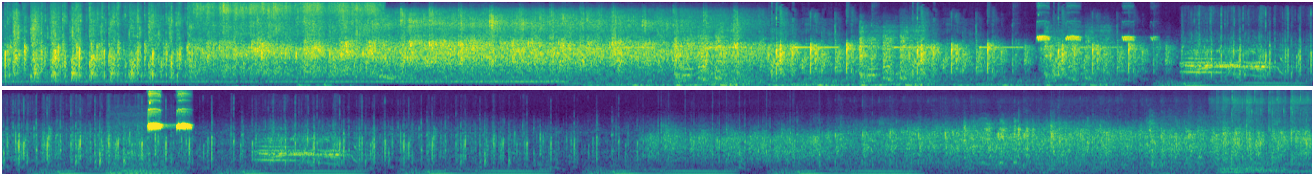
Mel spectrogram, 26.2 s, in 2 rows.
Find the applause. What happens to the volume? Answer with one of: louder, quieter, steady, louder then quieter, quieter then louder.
quieter.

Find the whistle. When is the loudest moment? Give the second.
15 s.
